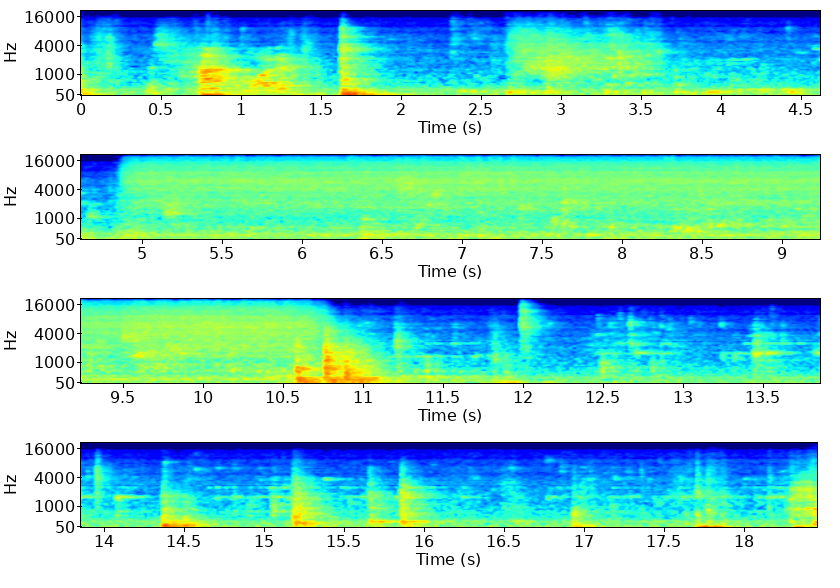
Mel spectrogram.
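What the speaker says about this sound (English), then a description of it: "Start off with hot water." Hot water runs from a kitchen tap into a Vitamix blender jar during cleanup as a steady hiss for several seconds. Clattering handling noises come before and after it, and a person talks intermittently.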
